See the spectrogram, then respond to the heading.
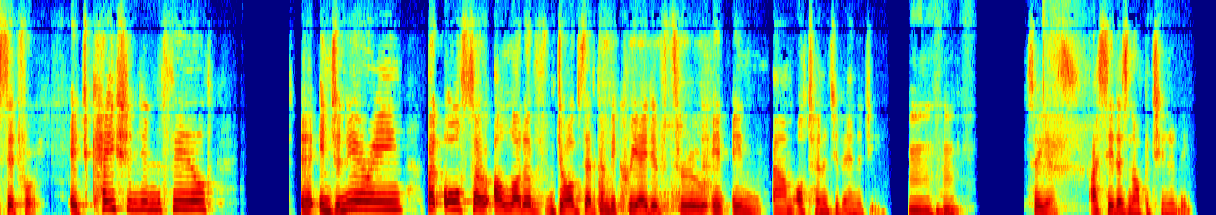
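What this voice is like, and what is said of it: Australian accent. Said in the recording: “Is that where you got your accent? ... No, I'm Australian, actually.”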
